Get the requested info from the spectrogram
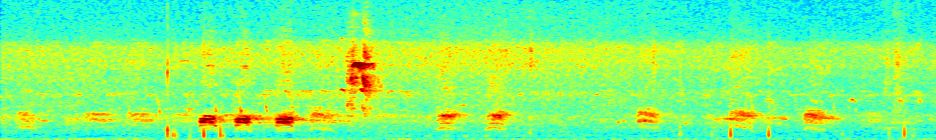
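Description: Near silence with faint, repeated bird calls scattered throughout, crow-like caws, and a few small sharp clicks.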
